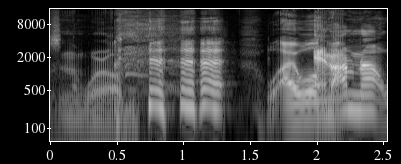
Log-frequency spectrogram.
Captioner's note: laughs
